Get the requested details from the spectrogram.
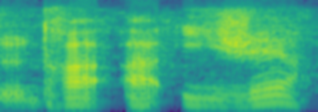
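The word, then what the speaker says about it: Draaijer: sur la santé c'est le décès de johannès draps alors ce beau roman prononce drâa higer coureur cycliste de 26 ans autre drame par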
